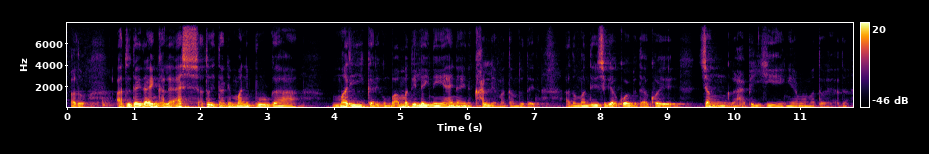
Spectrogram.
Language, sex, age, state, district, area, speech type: Manipuri, male, 45-60, Manipur, Thoubal, rural, spontaneous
